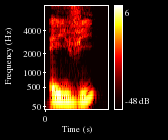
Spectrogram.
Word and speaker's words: Evie: la ville et donc mes initiales a et V il se trouve que j'avais une bande d'amis qui avait pour habitude de s'appeler par leurs initiales mais prononcer à l'anglaise du coup moi ça a donné Ivy donc ça fait longtemps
